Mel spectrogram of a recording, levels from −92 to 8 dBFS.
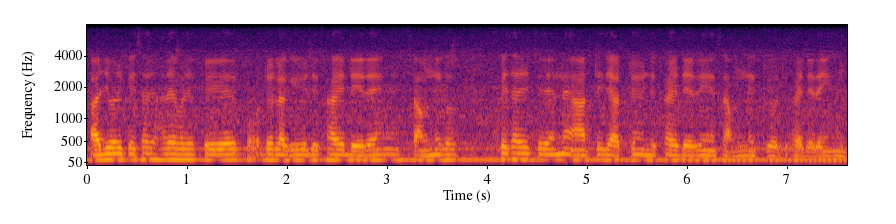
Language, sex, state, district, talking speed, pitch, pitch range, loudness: Hindi, male, Madhya Pradesh, Katni, 235 wpm, 115 Hz, 105-115 Hz, -18 LUFS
